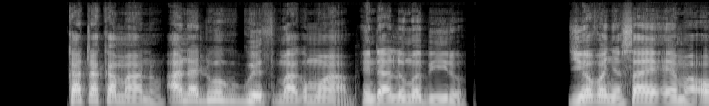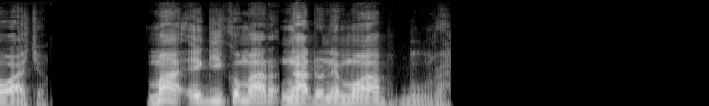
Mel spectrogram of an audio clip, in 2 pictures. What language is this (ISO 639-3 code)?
luo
